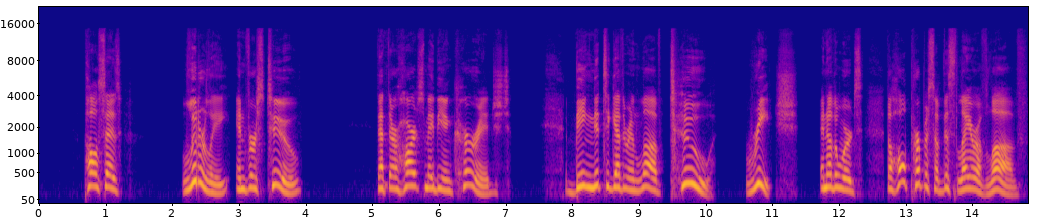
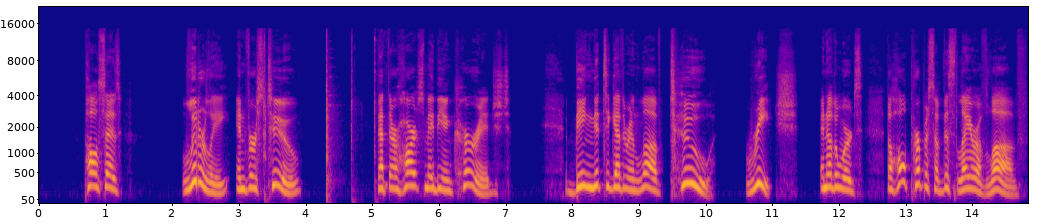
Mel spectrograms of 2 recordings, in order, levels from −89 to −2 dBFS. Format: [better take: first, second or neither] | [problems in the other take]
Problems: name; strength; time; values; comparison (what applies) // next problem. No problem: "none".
first | keyboard typing; faint; from 3.5 to 5 s; peak 15 dB below the speech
